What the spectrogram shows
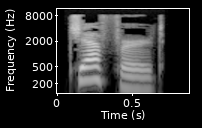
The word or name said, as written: jefford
